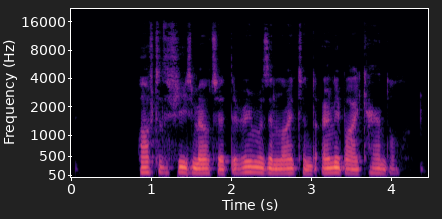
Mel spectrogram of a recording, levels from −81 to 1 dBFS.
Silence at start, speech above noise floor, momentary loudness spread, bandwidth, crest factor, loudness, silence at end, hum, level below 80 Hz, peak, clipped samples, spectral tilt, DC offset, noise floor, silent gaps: 0.85 s; over 60 dB; 9 LU; 16 kHz; 16 dB; -31 LUFS; 0.4 s; none; -68 dBFS; -14 dBFS; under 0.1%; -6 dB/octave; under 0.1%; under -90 dBFS; none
